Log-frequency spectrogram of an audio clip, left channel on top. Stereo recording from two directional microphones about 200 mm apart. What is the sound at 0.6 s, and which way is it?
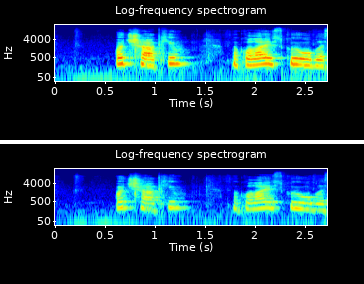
Speech, 35° left (ahead or behind).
